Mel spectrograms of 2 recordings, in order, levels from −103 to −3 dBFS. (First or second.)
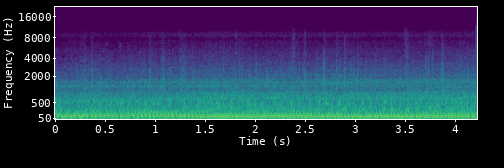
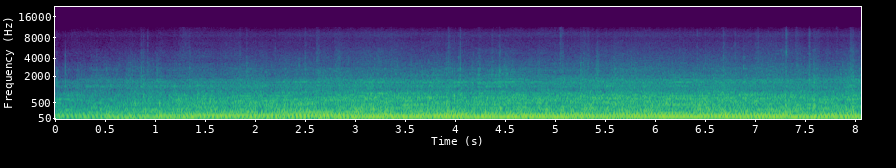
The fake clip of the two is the second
